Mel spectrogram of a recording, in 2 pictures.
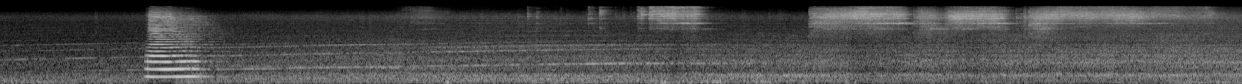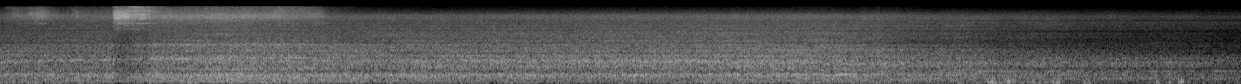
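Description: A Newag Impuls electric multiple unit pulling out of the station. It gives one short horn blast about two seconds in, then its traction motors make a rising whine as it accelerates. High-pitched wheel squeal comes in a series of bursts in the middle, and the running noise fades as the train leaves.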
